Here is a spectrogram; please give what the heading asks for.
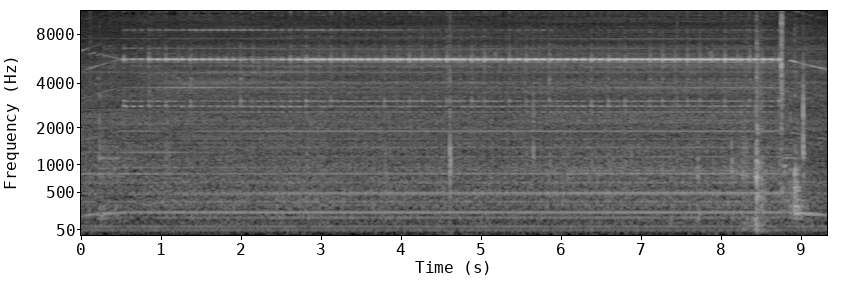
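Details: Samsung HLT6156W TV: a thin, steady high-pitched whine over a faint fluttering pulse that then cuts off abruptly. Cause unknown.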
